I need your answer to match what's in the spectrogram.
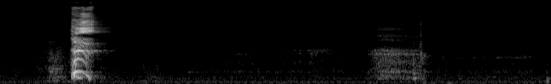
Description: Hard hiccups, camera focused on the neck as requested :)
